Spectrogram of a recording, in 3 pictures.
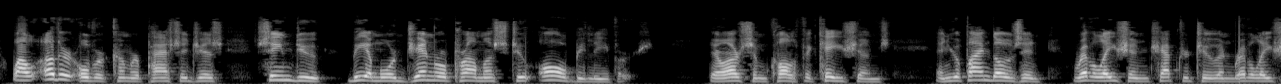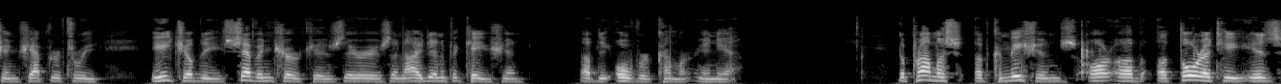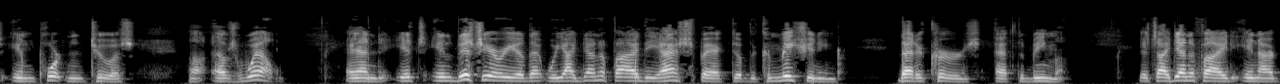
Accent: American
